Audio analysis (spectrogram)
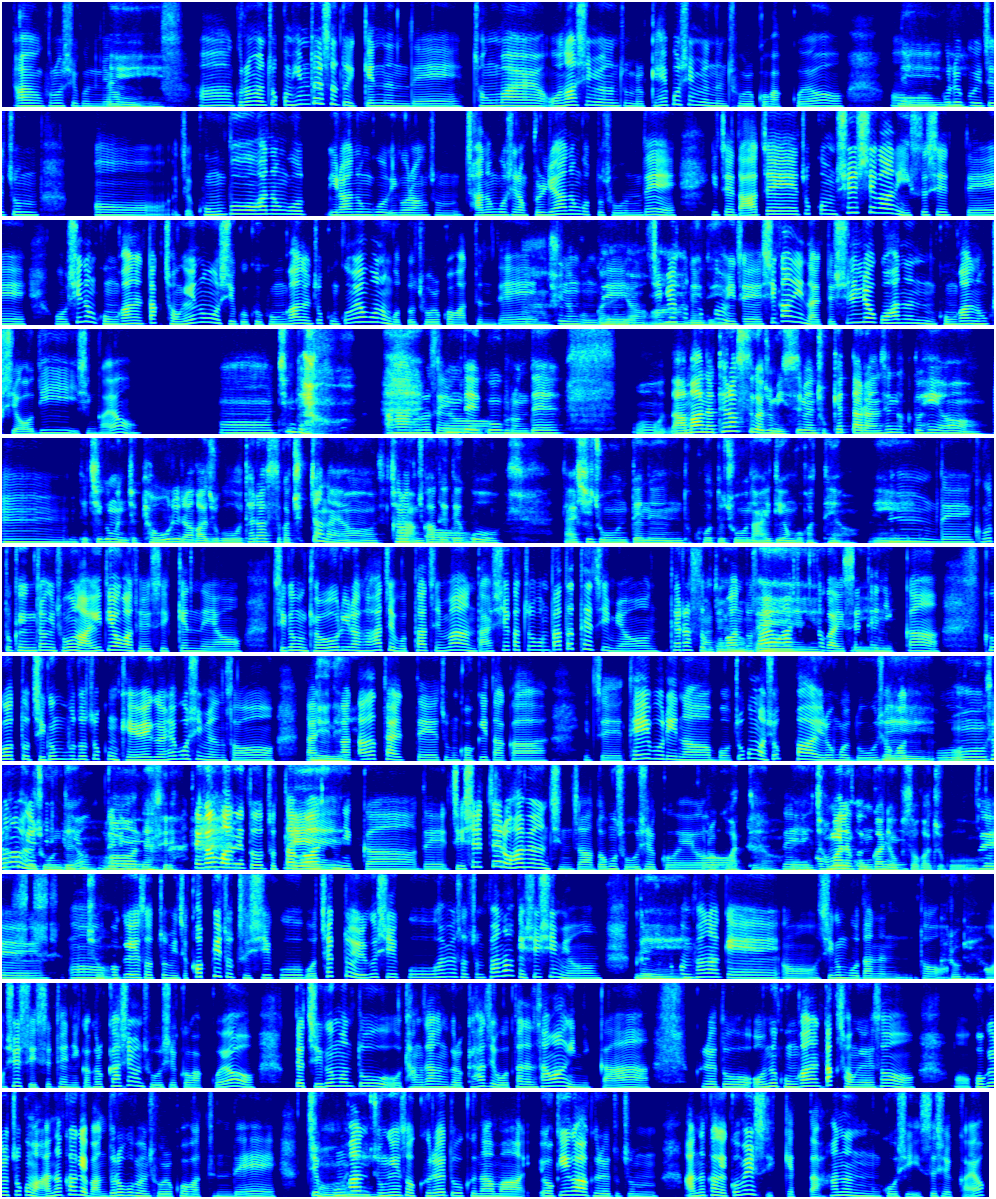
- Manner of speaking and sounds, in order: other background noise; laughing while speaking: "침대요"; teeth sucking; tapping; background speech; laughing while speaking: "네네"; teeth sucking
- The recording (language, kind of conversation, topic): Korean, advice, 왜 집에서 편하게 쉬기가 자꾸 어려울까요?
